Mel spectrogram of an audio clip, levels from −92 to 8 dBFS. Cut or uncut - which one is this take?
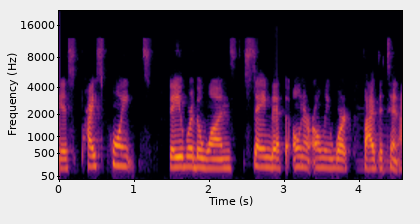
cut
